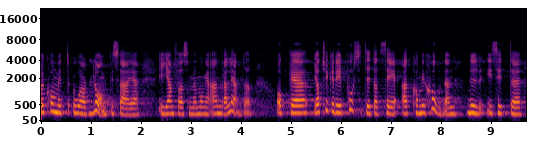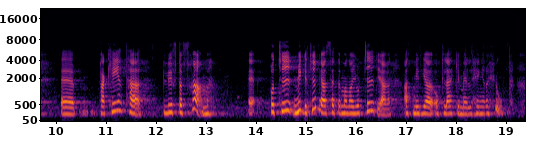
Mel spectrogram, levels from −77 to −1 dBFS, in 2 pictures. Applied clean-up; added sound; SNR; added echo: none; none; none; none.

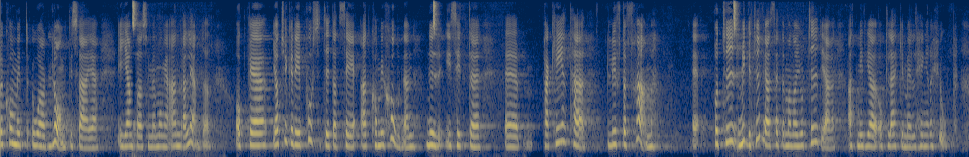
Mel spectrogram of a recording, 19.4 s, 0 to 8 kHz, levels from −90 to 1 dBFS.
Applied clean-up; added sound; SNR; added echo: neural mask model Resemble Enhance denoiser.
